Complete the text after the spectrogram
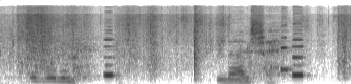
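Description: A metal detector beeps briefly.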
